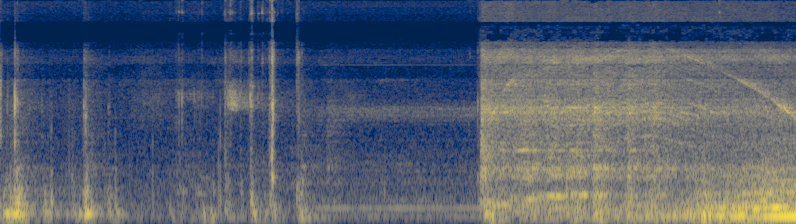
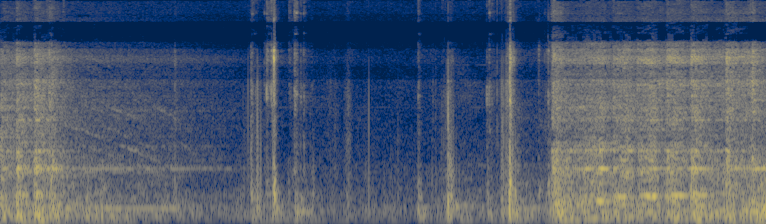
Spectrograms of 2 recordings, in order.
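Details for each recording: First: Chevrolet Celta after starter motor overhaul (new brush holder, greased dry planetary gears) for slow, hard starting: a few quiet clicks, then engine catches at once and runs steadily; normal start. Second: Celta cranking before starter repair: it never fails to start but turns slowly, and the owner reports heavy starts. Sluggish, laboured cranking under three beats a second before catching; slow starter from dry gears and worn brushes.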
